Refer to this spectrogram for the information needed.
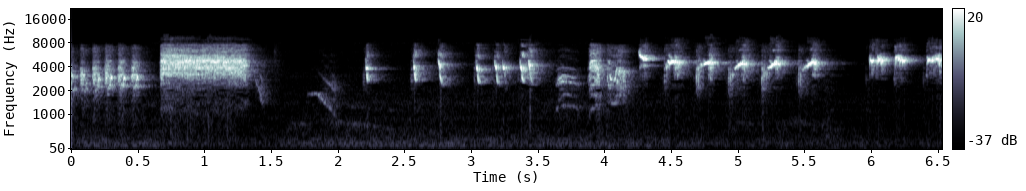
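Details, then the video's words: Energetic long-tailed shrike song used as a lure to set other shrikes singing. It opens with a loud harsh rasping burst, then quick chirps and a run of clear, repeated high whistled notes at a steady pace. "PANCINGAN SUARA CENDET GACOR"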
